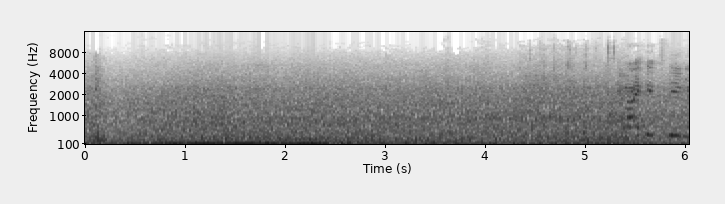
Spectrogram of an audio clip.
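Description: Outdoor road-traffic noise with the steady low hum of an idling vehicle engine, loudest for the first two seconds or so and then fading back into the general rumble; a voice comes in near the end.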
